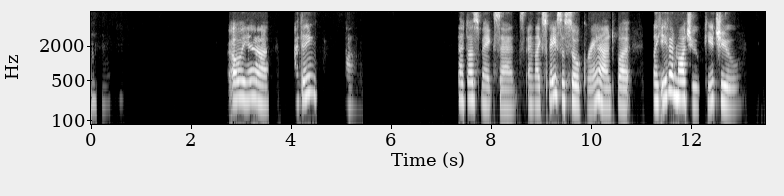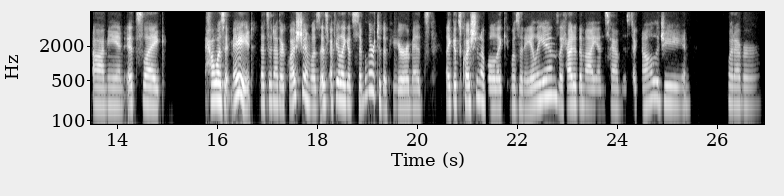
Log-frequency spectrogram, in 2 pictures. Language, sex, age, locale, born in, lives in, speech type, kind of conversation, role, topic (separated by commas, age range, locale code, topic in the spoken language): English, female, 25-29, en-US, United States, United States, conversation, unstructured, none, What is a surprising fact you know about space?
